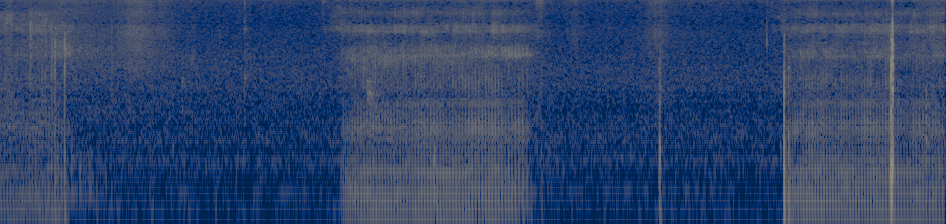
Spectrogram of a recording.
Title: Snoring puppy 🐶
